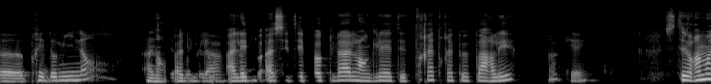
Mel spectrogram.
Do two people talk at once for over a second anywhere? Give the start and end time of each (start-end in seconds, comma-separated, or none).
1.5-2.8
